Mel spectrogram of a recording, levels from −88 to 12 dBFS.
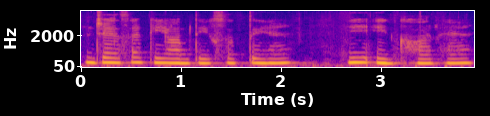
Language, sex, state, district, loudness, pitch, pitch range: Hindi, female, Bihar, Kaimur, -13 LUFS, 235 Hz, 230-250 Hz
